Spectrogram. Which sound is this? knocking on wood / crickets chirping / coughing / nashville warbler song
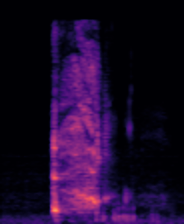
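coughing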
